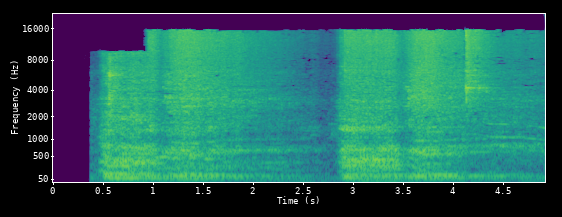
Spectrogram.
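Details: Tiger roaring: two loud, deep, rasping roars, the first starting just after half a second and the second near three seconds, each trailing off slowly.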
